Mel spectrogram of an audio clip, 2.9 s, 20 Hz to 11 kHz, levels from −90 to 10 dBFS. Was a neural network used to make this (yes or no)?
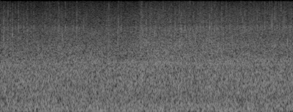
no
